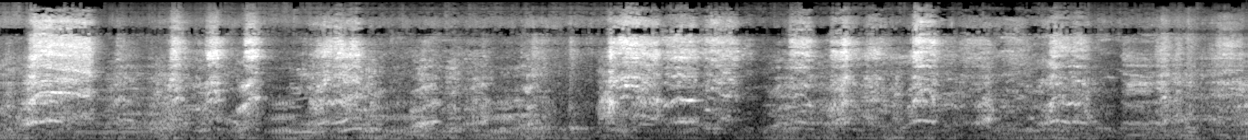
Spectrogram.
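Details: Piglets being weaned from their mother sow on an integrated farm in Penablanca, Cagayan, Philippines: loud, harsh screaming squeals in rapid repeated bursts, many animals overlapping, with short pauses between volleys.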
